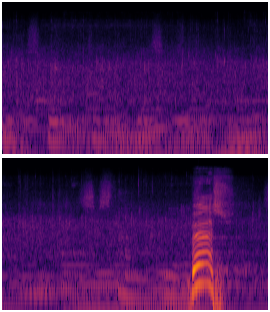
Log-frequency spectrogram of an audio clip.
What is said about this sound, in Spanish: Si hay un aplauso, déselo fuerte. Déselo fuerte. Déselo fuerte a Él.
